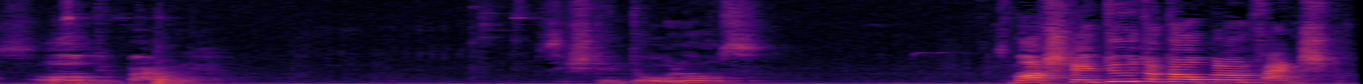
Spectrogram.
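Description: A blustering, bad-tempered jailer in a Swiss German dialect radio drama. He barks and scolds in an extremely high, forceful, cutting voice. The sound is echoey. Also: big pitch swings, slow pace, heavily acted. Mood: angry. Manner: barking, scolding. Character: gruff, angry, blustering male prison warden. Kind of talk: radio play acting in dialect. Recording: echoey, reverberant space.

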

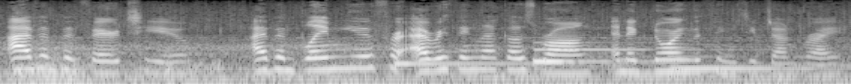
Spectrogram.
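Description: A woman's voice: fairly high pitch, a little fast, natural voice. An actress playing a stubborn, guarded young woman in an audio drama, curt and earnest in manner. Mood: contrite, earnest. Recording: music under the voice.

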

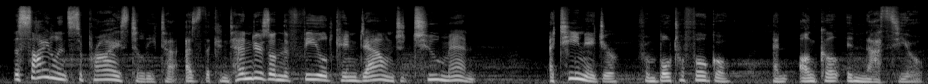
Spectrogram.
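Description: A woman reading scripted story narration in an expressive, dramatic and deliberate way, with emphatic phrasing. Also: fairly low pitch, a little hiss or hum. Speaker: narrator of game lore.

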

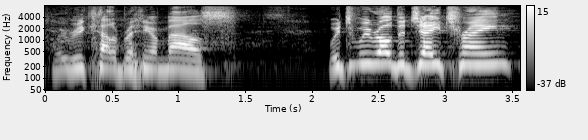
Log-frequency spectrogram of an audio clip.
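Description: A man in his forties delivers a sermon from a large church stage, his voice pitched high and bright. He preaches with rising emphasis and poses questions to the audience, heard through a headset mic. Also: normal speed. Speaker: pastor.

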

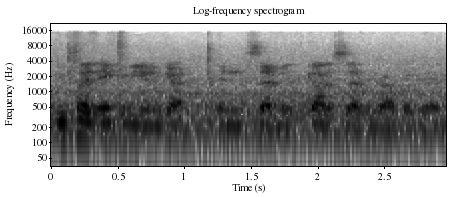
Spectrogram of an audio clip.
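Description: A man's voice: lowish voice, level tone, fast. A man hosting a casual card game video, chatting with viewers in a laid-back, chuckling way as he plays at a table. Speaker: card game player and channel host. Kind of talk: casual play commentary. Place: indoor room at a game table. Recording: roomy, distant, noisy phone capture.

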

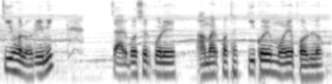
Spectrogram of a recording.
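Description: A man's voice: medium pitch, moderate pace, mellow, faint music behind, close to an everyday voice. A man voicing a heartbroken, jilted young lover in an amateur audio love-story drama. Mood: bitter, mocking.

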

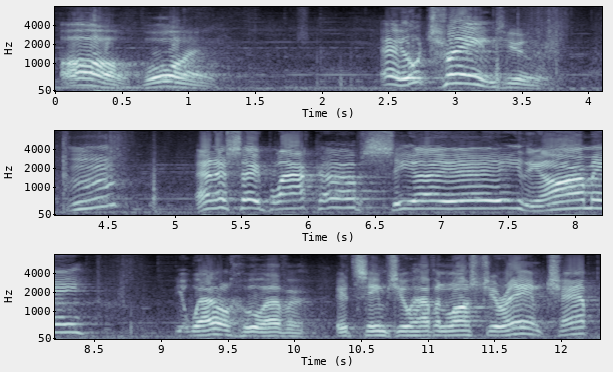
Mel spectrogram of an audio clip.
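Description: Sadistic middle-aged hitman, bright, sneering, slow. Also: high-pitched, lively intonation, soft background music, heavily acted. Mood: taunting. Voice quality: sneering, theatrical, swings from hushed to shouting. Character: gleeful sadistic male hitman, mocking. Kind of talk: film dialogue.

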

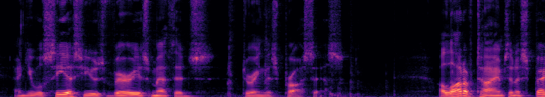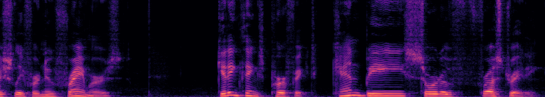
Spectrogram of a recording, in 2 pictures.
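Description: An older man giving a measured, explanatory voice-over for a house framing lesson. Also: on the low side. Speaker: framing instructor. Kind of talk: scripted voice-over narration.

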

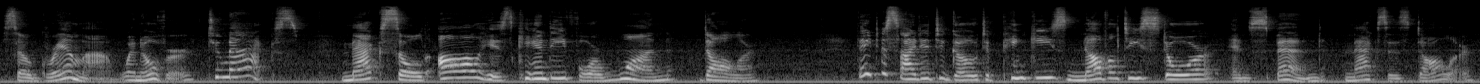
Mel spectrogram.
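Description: Woman, children's read-aloud, expressive, deliberate, slow pace, faint background noise. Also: mid-range voice, poor audio. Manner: expressive, deliberate, addressing young listeners as friends. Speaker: librarian storyteller. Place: indoor library room with bookshelves.

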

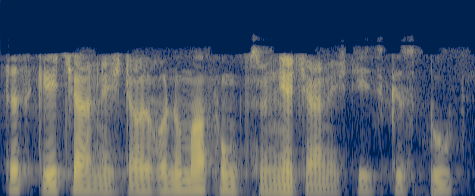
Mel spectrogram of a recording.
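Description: A man bantering casually on a phone call in a mocking, deadpan way. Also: lowish voice, moderate pace. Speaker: host of a scam-baiting show, prank caller. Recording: narrow tinny phone-line sound.

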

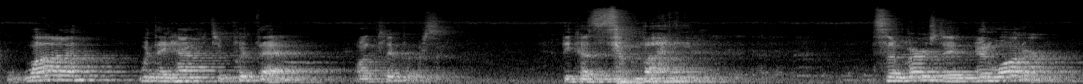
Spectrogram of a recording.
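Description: A middle-aged man preaching a lively sermon, repeating phrases and prompting his congregation. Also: a little high, drawn-out words, long pauses, slight background noise. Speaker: pastor. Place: large bright church hall indoors. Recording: echoey hall recorded from far off.

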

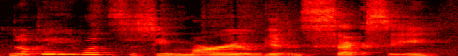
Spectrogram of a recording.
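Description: A woman's voice: mid-range voice, very animated, brisk, heavy background noise. A woman in her thirties chatting casually as she reacts to a film, incredulous and exclamatory. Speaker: host reacting to a film with two boys. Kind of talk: casual movie reaction chat. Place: living room sofa. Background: film soundtrack.

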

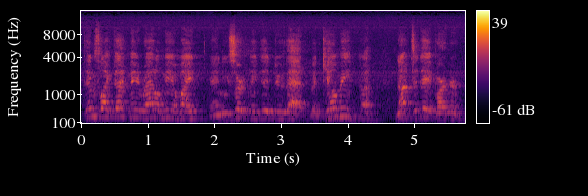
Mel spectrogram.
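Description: A man voicing a stubborn, wisecracking old military veteran in a storybook reading, with folksy, gruff talk. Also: sits high, normal speed, voice pushed up, natural voice. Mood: defiant, teasing. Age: older. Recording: roomy, distant mic, faint noise.

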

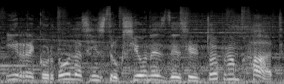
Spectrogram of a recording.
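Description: A man's voice: high-pitched, normal speed, over music, close to an everyday voice. A man with a Latin American accent narrating a children's train cartoon as a storyteller. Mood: storytelling.

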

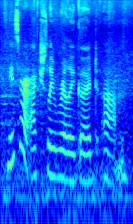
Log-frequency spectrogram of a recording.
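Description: A woman in her thirties talks her way through a shopping trip in a casual vlog, voice mid-pitched. She sounds wry and chatty about what things cost. The phone picks up a steady wash of store and outdoor noise behind her. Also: normal speed. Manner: chatty, wry price commentary. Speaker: vlogger. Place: outdoor parking lot, then inside a store.

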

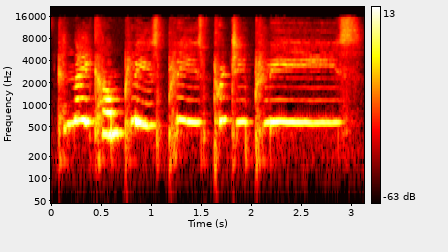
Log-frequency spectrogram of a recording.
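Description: A woman voicing eager little lion cubs in a storybook, wheedling and excitable like small children. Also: extremely high pitch, slow pace, noisy background, voice pushed up. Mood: pleading.

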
